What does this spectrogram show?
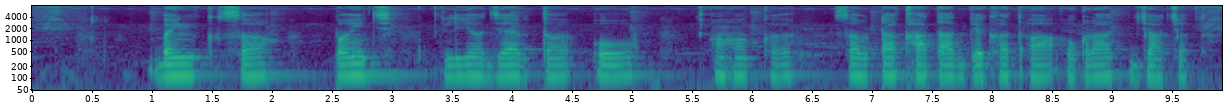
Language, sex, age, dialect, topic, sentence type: Maithili, male, 18-24, Bajjika, banking, statement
